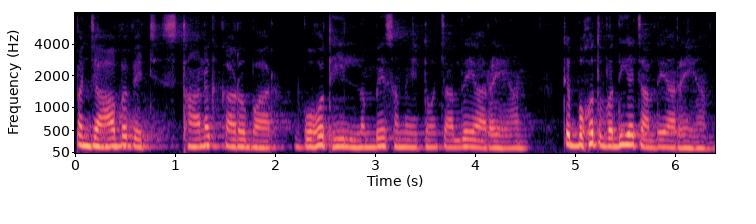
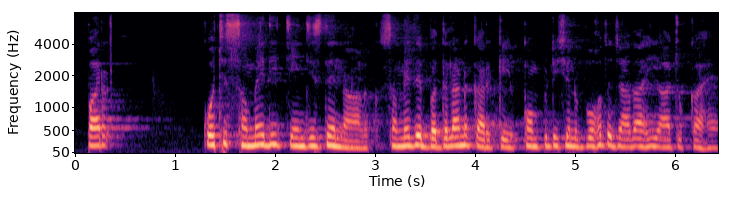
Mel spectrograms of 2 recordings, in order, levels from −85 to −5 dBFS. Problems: background sounds at intervals, continuous background conversations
